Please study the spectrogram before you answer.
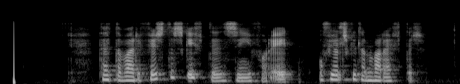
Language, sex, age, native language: Icelandic, female, 20-29, Icelandic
